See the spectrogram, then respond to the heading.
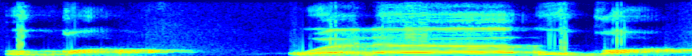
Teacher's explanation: Qaf yang mati itu, yang sukun itu kita qalqalahkan kubra dia. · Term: qalqalah kubra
